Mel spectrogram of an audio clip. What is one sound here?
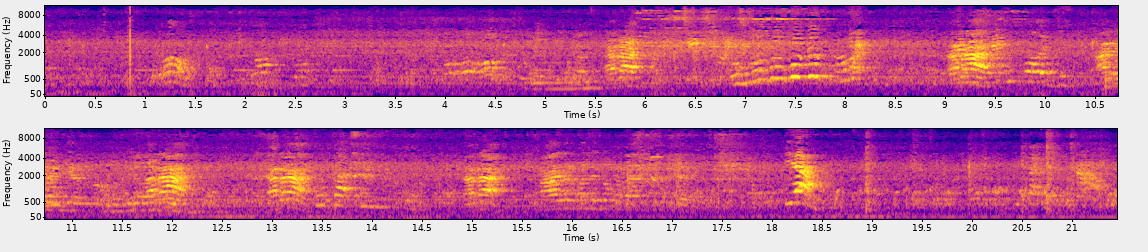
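An aquarium filter hums steadily.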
